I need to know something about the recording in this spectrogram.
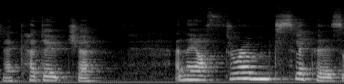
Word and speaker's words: Kadocha: You can see I've written the phonetic pronunciation there. Kadocha.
